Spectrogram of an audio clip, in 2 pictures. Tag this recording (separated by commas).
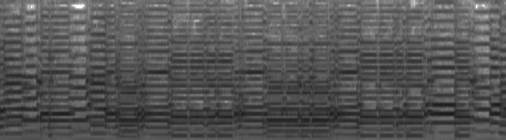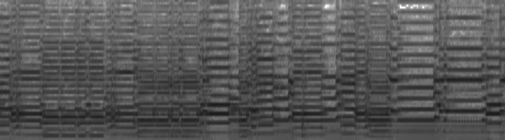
Musical instrument, Bagpipes, Music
